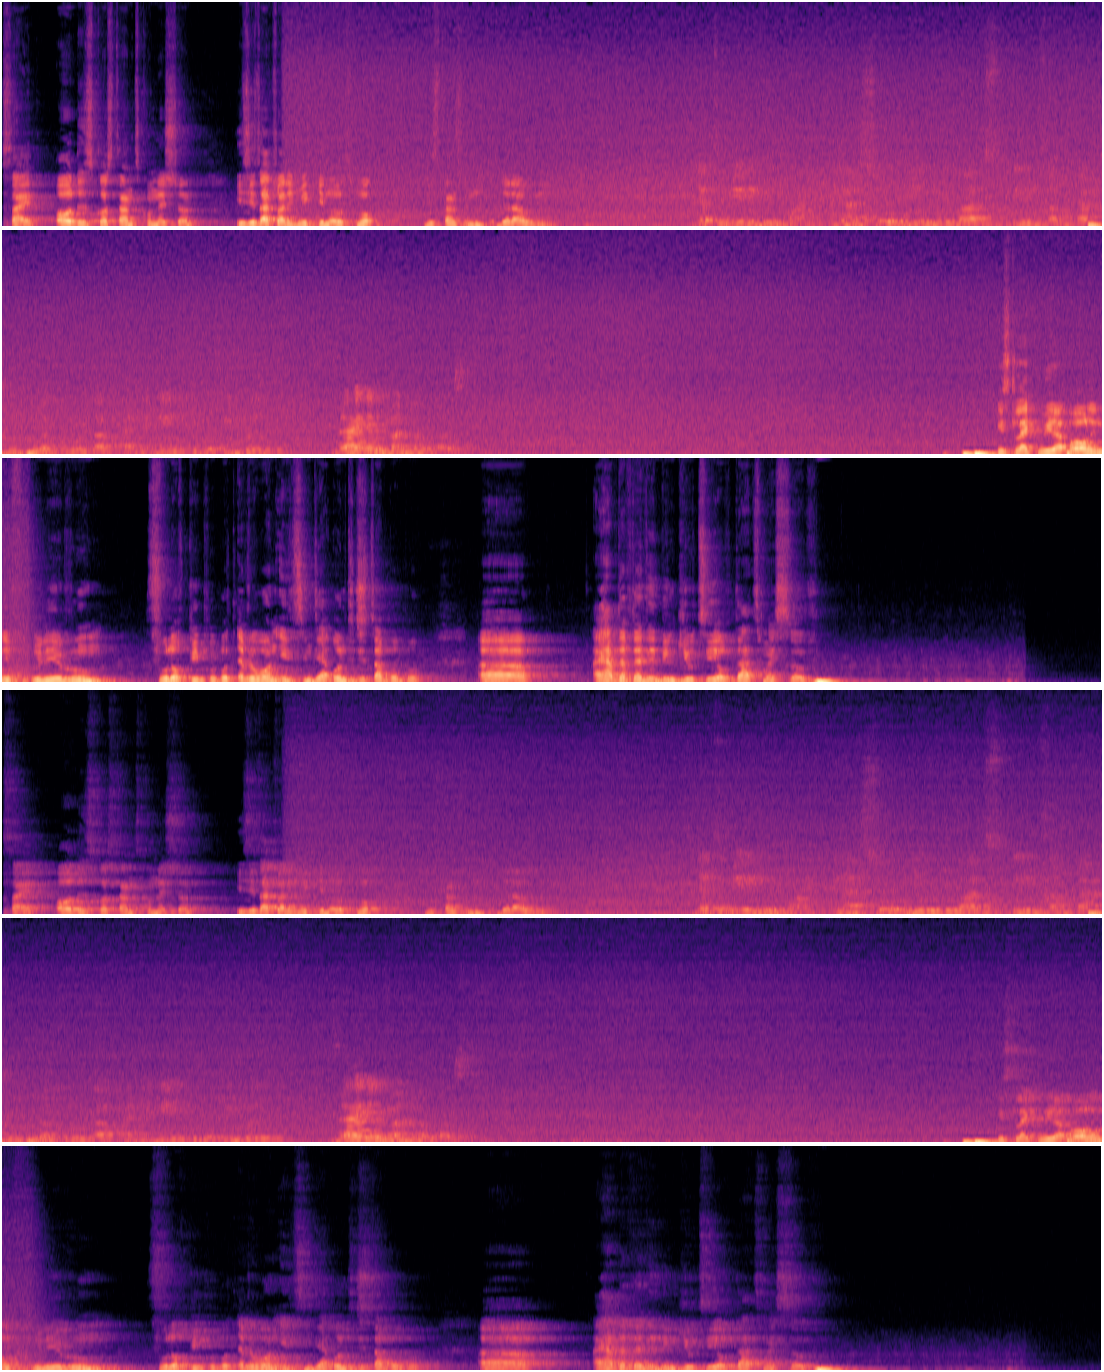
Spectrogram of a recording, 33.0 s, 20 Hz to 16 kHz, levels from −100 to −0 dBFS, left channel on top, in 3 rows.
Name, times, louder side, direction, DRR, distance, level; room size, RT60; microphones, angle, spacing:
voice 1, 0.1-1.9 2.3-3.7 4.2-5.5 10.9-11.0 11.2-11.4 20.6-23.0 23.5-26.2 26.8-27.3 27.9-30.3, left 7 dB, 85° left, 14 dB, 0.3 m, -22 dB
sound 1, 2.8-22.3, left 3 dB, 65° left, 1.5 m, -42 dB
voice 2, 6.9-13.6 14.3-15.6, left 1 dB, 30° left, -5 dB, 2.9 m, -34 dB
sound 2, 9.8-11.1 11.8-12.8 14.1-15.0 16.5-17.4, right 1 dB, 25° right, 3.2 m, -51 dB
13.0 x 8.0 x 4.5 m, 1.3 s
head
